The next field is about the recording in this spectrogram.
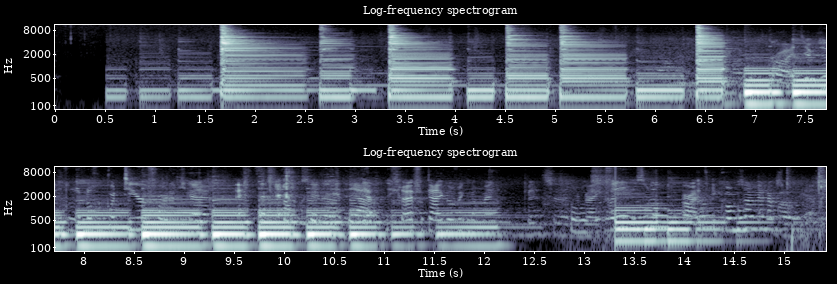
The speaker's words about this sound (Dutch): Ik heb net even meegeluisterd bij jouw soundcheck hier in eh, Q Factory.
